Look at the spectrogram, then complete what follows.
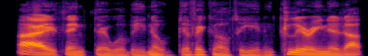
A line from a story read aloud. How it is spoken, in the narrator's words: said Lestrade grimly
